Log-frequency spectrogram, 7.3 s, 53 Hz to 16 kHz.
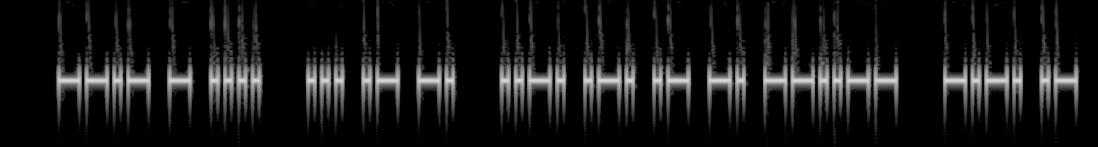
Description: Morse code, heard as a keyed tone, about 26 wpm, 700 Hz. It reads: QTH SAN FRAN, CA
